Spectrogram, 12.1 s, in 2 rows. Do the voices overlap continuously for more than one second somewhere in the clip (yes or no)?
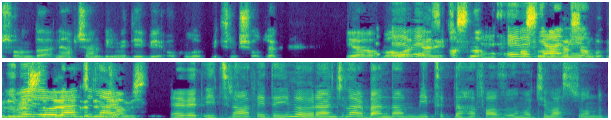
yes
